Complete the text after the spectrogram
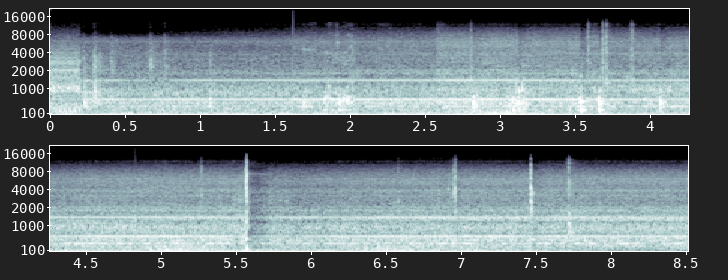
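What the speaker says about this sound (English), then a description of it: "There goes that generator again. Don't ever buy anything that says Champion on the side of it." A Champion generator runs roughly at a construction site for a steel shop building, a steady mechanical hum with faint tonal whine and a few sharp clicks and knocks, no talking.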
